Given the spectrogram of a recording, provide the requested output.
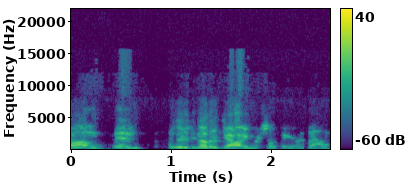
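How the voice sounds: A man's fast, lively voice at medium pitch, with vocal fry, a slightly husky edge and a dry, close sound with no echo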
